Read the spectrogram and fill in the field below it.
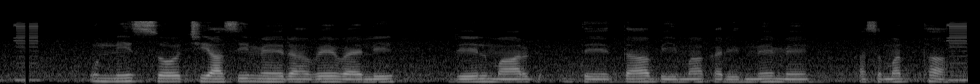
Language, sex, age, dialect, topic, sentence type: Hindi, male, 18-24, Hindustani Malvi Khadi Boli, banking, statement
